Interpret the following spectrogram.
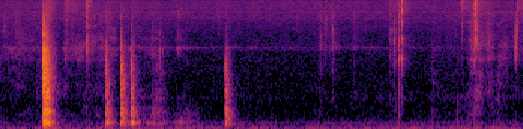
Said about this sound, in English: I'm going to trim them like poorly right now, and then I'll trim again.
